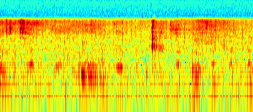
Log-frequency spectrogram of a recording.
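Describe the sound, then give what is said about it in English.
A person drinks water, making soft wet mouth noises with a few small clicks and a sharper swallow near the end. No one speaks. “Pardon me while I drink some wet water.”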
